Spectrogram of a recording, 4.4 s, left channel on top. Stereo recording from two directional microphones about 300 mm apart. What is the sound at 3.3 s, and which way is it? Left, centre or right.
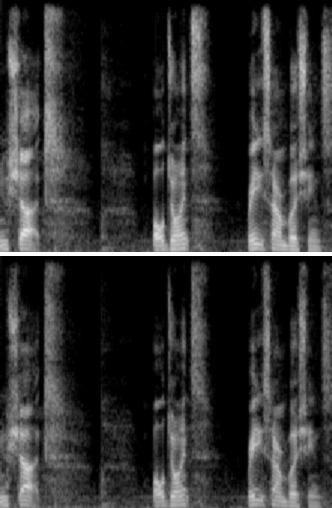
Speech, centre.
